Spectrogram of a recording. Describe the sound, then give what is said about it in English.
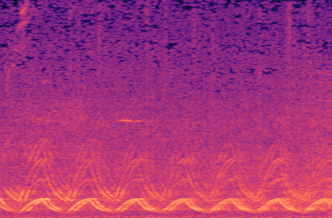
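An ambulance siren yelps in rapid, repeating up-and-down sweeps, steady and fairly loud throughout, with a low rumbling background beneath it and no voices, as an ambulance arrives at night on South Terrace in Adelaide, beside the South Parklands. “An ambulance arrived.”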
